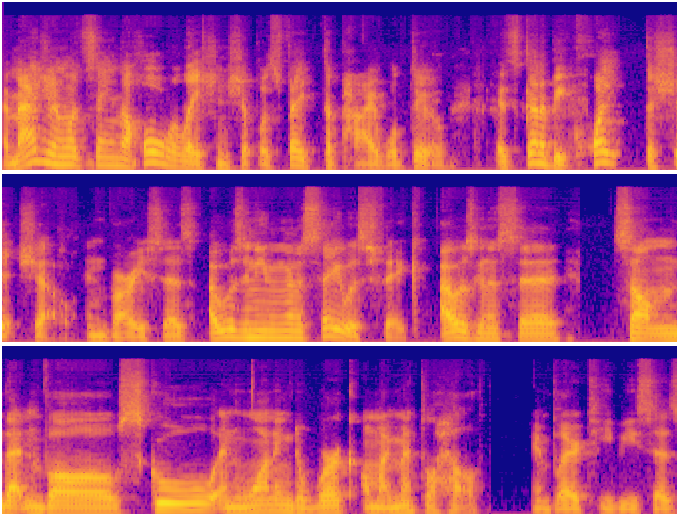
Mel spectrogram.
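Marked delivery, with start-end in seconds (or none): 0.0-4.7 1930s newsreel reporter voice, higher, faster. Reading out what [name] said, in a 1930s news reporter voice. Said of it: "Why does [name] sound like she's a 1930s news reporter?".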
